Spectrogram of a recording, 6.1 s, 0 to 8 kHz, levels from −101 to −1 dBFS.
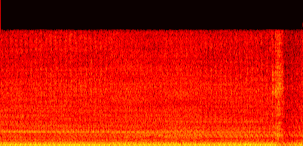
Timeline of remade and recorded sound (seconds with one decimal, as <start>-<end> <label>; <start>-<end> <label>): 0.0-2.2 recorded; 2.2-4.0 remade; 4.0-6.1 recorded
